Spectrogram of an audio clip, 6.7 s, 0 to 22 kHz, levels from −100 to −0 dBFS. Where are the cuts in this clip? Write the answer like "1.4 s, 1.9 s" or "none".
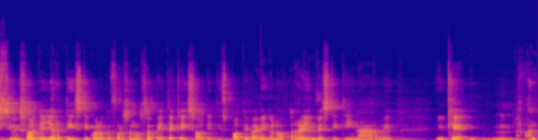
3.2 s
